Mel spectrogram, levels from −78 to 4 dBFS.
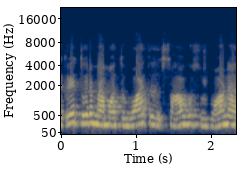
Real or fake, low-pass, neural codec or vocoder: real; 10.8 kHz; none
